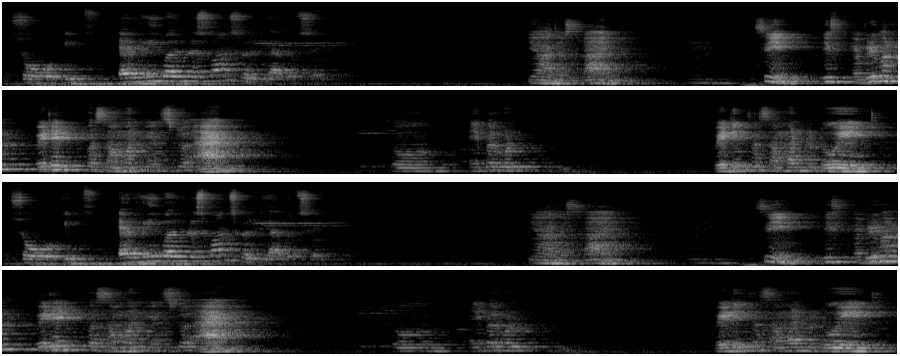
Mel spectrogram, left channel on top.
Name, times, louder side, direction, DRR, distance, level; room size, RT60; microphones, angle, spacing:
voice 1, 0.1-3.4 12.5-12.9 13.5-13.8 14.5-14.6, right 1 dB, 30° right, 1 dB, 0.5 m, -35 dB
voice 2, 5.3-6.2 6.9-7.2 7.5-7.9 8.2-11.2 12.9-13.3 13.6-14.1 16.1-17.7, left 3 dB, 85° left, 2 dB, 0.6 m, -32 dB
3.2 x 2.8 x 2.9 m, 1.2 s
head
